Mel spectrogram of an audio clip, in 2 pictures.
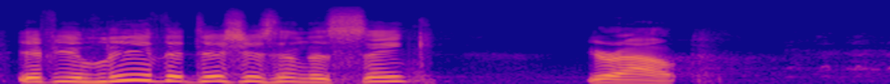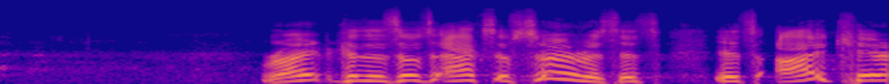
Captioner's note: congregants laugh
